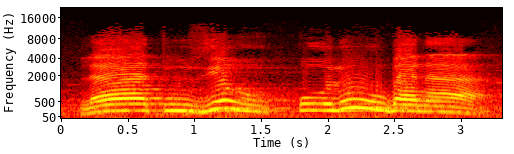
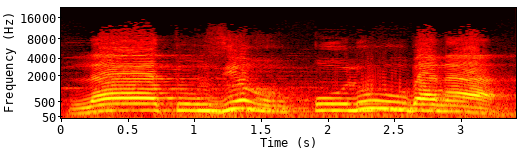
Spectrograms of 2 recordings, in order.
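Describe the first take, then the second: The two takes are said the same way.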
